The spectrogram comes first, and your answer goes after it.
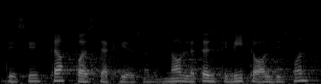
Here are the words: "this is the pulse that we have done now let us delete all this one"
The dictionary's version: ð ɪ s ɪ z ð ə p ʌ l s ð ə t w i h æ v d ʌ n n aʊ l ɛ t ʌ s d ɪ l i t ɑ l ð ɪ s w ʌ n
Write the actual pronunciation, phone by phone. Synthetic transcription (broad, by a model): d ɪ s ɪ z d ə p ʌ s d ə t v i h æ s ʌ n n aʊ l ɛ t ʌ s d ɪ l i t ɑ l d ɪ s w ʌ n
